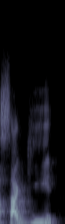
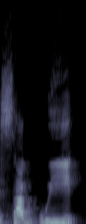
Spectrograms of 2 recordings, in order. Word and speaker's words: sagui: do U né aguentar Sagui Sagui eu não vou falar Sagi é Sagui tranquilo tranquilo diferente ó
